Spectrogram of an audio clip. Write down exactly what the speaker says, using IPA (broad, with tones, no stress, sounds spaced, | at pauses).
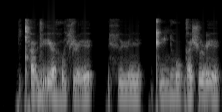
cʰ ɐ˦ ɡ rʲ œ˥˨ ɦ ʊ˨˥ ç ɭ ɪ˨˥ | ç y˦ n | kʼ i˦ ʎ ɦ u˦ ɡ ɐ˥˨ ʃ y˦ ɳ ɪ˥˨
